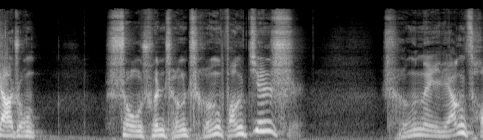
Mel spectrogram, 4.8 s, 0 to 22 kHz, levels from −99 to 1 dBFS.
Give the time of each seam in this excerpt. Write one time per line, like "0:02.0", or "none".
none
